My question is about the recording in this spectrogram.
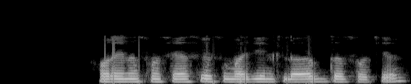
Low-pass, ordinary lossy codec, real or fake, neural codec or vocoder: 7.2 kHz; AAC, 16 kbps; real; none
